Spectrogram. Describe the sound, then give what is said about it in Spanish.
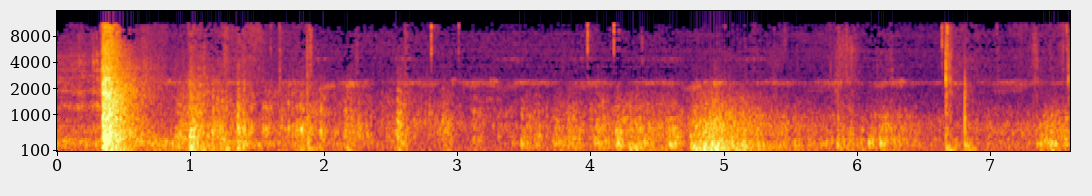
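Thunder from an approaching storm rolls through in low, fairly faint rumbles, with a sharper crack near the start and scattered softer rumbles and knocks after it. “Se acerca una tempestad.”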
